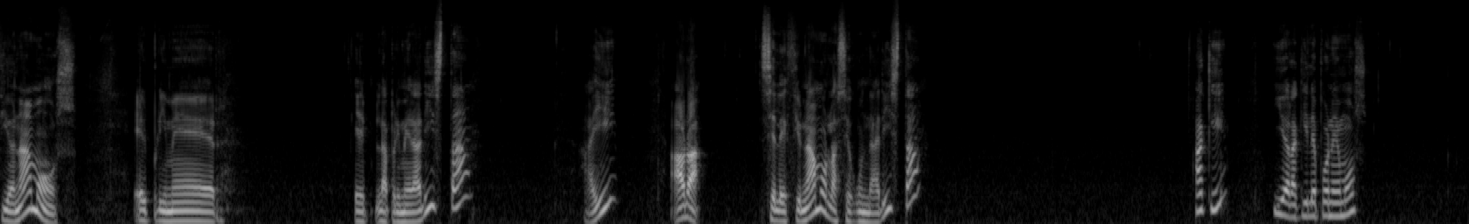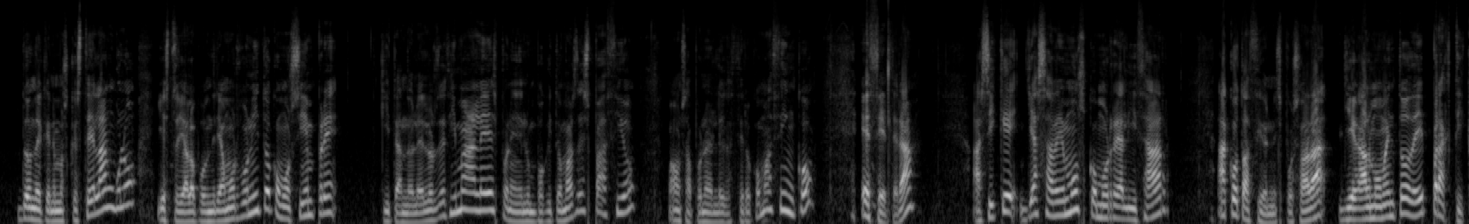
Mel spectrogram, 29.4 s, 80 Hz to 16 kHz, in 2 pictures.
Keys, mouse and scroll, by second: 0.0 click, 4.0 click, 7.3 click, 11.4 click, 13.9 click, 17.4 click, 18.0-18.6 scroll down 2, 19.5-20.2 drag, 20.5 click, 21.7-22.9 typing, 23.8 click, 24.2 scroll down 2.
